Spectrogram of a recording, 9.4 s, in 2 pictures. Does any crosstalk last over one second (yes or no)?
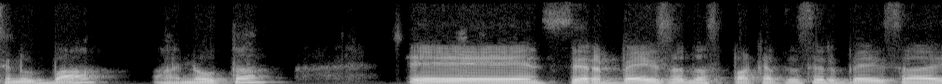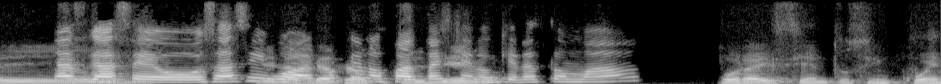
yes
